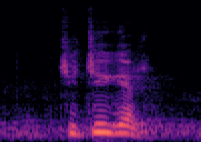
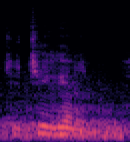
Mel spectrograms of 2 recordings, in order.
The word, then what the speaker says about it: Chichigir: Chichigir. It's how to say it in Ute. Chichigir.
